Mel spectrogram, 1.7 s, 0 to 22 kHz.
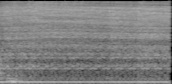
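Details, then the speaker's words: Airbrush spraying water at 28–30 psi, no air leaks, feathered at different amounts; steady, unbroken hiss with no sputtering or pulsing, smooth, even flow with no intermittent spray. "water's coming out you can feather a different amounts the water's coming out nice smooth flow no intermittent sprays okay perfect"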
